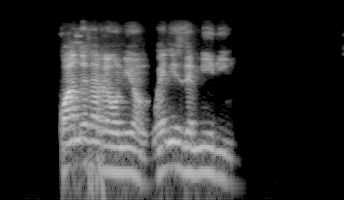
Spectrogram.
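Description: A young man speaks through an online call.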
